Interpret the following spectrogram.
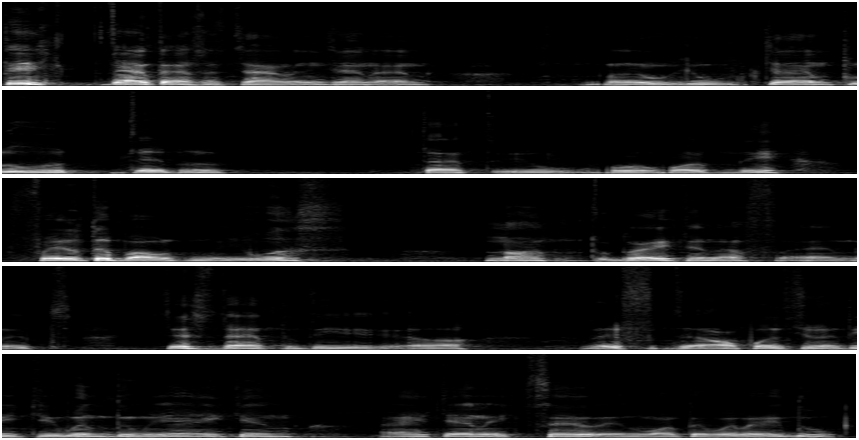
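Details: Adult man with cerebral palsy and quadriplegia speaking in his own voice in an interview; dysarthria.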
